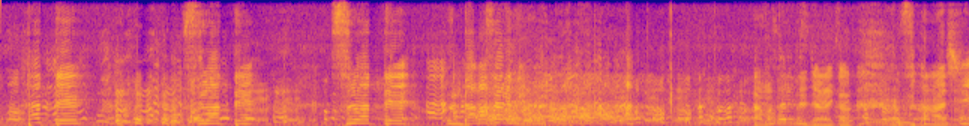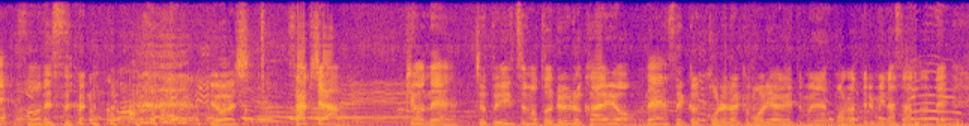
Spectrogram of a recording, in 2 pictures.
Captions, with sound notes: stand up sit down sit down Don't be fooled [ hahaha ] Will you be deceived? foot! correct Sakura what about today Let's change the previous rule for everyone who cheers for us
